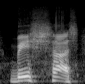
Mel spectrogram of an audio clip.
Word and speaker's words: বিশ্ব: তারপরে কি আছে দেখো, বিদ্যান, পক্ষ, বিশ্ব, একই রকম। বিশ্ব এটি বানান, এর উচ্চারণটা কি হবে, বিশ, তারপর হবে কি শ, এটি হবে।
